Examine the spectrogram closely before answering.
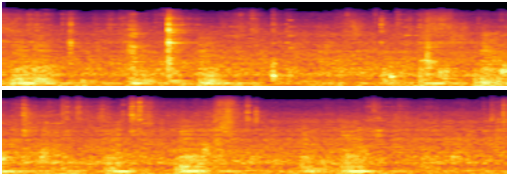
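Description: Water poured from a steel vessel into a large aluminium pot of soaked rice and chicken masala, with light clinks of metal. A faint whine comes and goes now and then.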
